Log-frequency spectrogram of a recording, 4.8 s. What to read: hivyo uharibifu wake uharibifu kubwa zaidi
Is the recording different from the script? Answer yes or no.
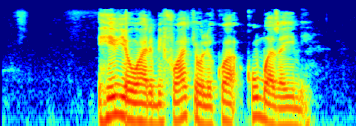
yes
